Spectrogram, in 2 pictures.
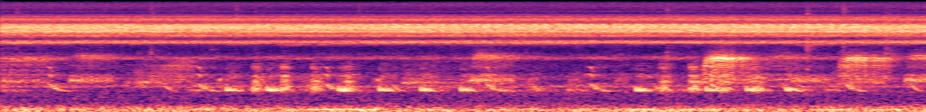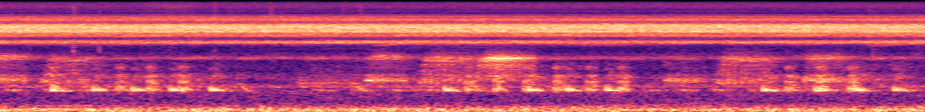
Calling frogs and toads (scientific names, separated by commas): Boana albopunctata, Physalaemus cuvieri, Boana lundii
